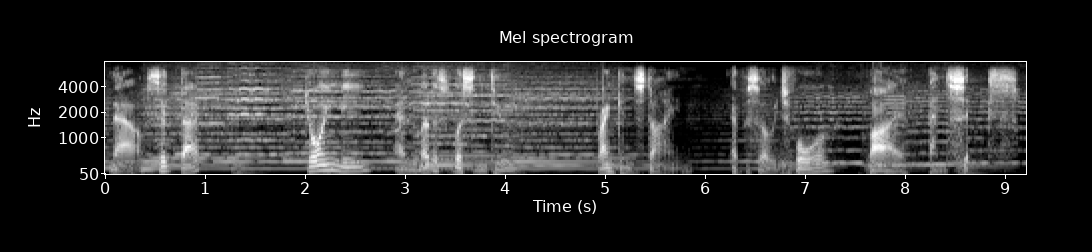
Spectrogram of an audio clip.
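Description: A man's voice: sits low, wildly swooping pitch, slow, vocal fry, lo-fi sound. A man hosting an old-time radio show with scripted narration. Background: loud music bed.

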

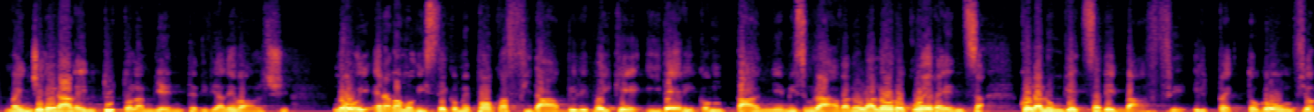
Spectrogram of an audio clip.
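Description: An older man gives a theatrical reading of a memoir in a reverberant hall. His voice is mellow and mid-pitched, with wide, expressive swings in intonation. He shapes each phrase with deliberate pauses and emphasis. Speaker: author and performer reading own memoir on stage.

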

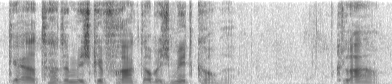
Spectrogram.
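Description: A man's voice: medium pitch, measured pace, natural voice. An actor playing a blunt, wry man recounting events in a dry, interview-like radio drama narration. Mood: dry, exasperated. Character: blunt, wry male friend recounting funeral arrangements.

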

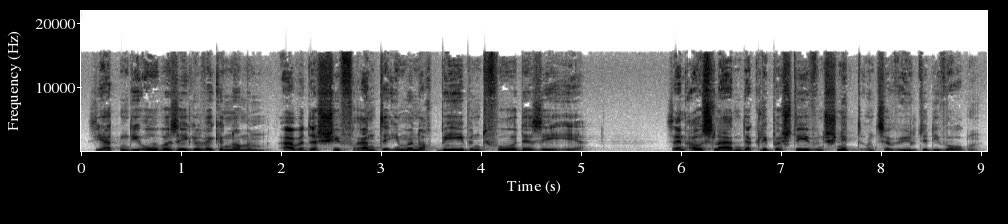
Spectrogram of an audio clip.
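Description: A man's voice: medium pitch, a little mellow. A man narrating a literary radio play as a scripted story.

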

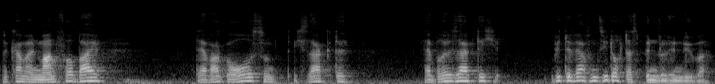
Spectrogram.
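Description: A performer playing a bitter woman from Amsterdam who gives testimony in a radio drama, recalling it haltingly and intensely. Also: mid-range voice, animated, natural voice. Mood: grave recollection. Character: bitter adult woman from Amsterdam, camp witness.

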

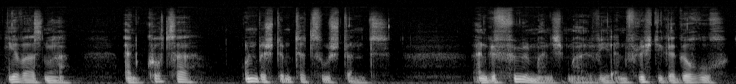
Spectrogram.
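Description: Deep, gravelly, brooding colonial official. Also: male voice, lively intonation, faint music behind, heavily acted. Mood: musing, doubtful. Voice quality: gravelly, husky. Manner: halting, musing, fragmented phrases. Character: brooding French colonial official haunted by uncertain memories. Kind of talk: introspective radio drama monologue.

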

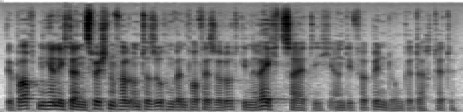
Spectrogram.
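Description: Formal, low-voiced official. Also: male voice, fast talker. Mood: formal, reproachful. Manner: formal, pointed. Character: formal male official reporting to a state prosecutor. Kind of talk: German radio play acting.

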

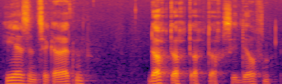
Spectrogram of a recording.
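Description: Müden alten Arzt im Exil, sehr tiefe Stimme, Hörspiel. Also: male voice, low voice, moderate pace, a little hiss or hum. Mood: lonely, warm. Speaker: returning exile doctor. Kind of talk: 1950s radio play acting.

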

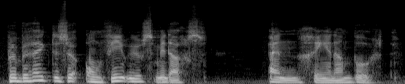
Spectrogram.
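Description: An actor narrating an adventurer's tale to young listeners in a measured, scripted way on an old radio recording. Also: male voice, on the low side, animated, over music. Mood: measured storytelling. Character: adventurer recounting his expedition to young listeners. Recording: dull, muffled 1980s radio recording.

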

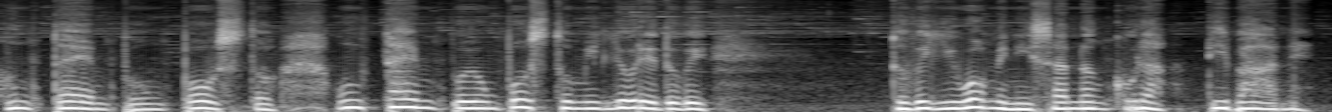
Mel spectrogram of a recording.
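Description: A woman's voice: medium pitch, fairly even intonation, moderate pace, mellow, husky, close to an everyday voice. A woman with a Roman Italian accent playing a weary, yearning wife who weaves stories, in an incantatory theatrical monologue. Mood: sorrowful wonder. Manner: incantatory repetition, shifting from murmur to insistence. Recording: live music behind the voice.

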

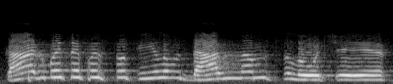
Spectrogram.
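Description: An actor playing a kindly, eccentric animal trainer who exclaims, coaxes and repeats commands in a theatrical radio play. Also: male voice, very high voice, slow, heavy background noise. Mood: excited, commanding. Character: kindly eccentric animal trainer, bossy yet affectionate with his beasts. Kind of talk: theatrical radio story acting. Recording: muffled narrow-band radio recording.

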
